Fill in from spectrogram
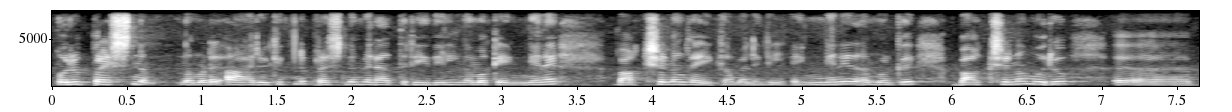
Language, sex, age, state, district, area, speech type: Malayalam, female, 18-30, Kerala, Thrissur, urban, spontaneous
